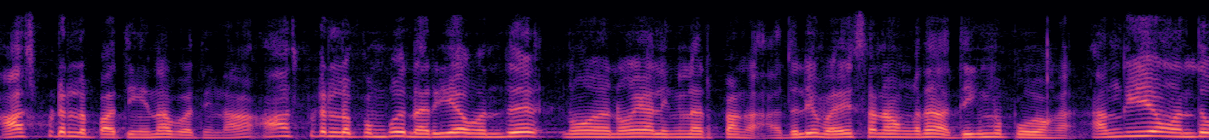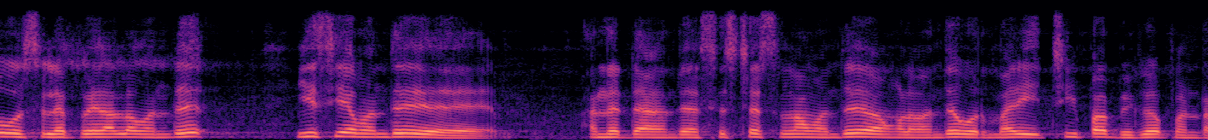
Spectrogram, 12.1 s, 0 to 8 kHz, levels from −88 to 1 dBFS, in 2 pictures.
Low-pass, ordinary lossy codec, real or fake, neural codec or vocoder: 7.2 kHz; none; fake; codec, 24 kHz, 6 kbps, HILCodec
